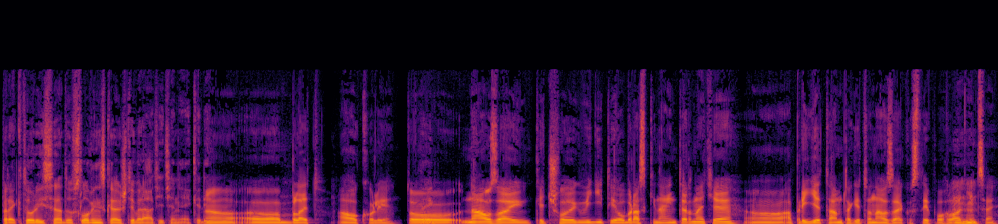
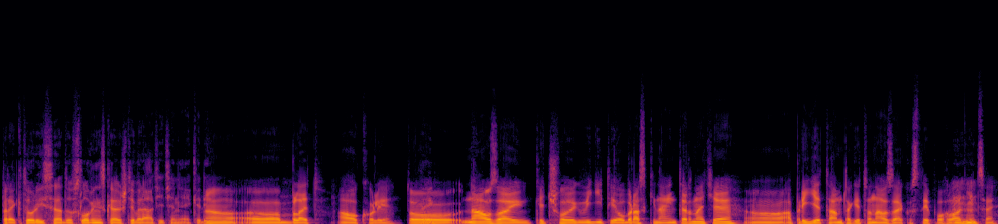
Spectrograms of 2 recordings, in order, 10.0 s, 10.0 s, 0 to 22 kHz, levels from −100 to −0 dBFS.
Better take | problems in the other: first | muffled; slightly; fading above 2.5 kHz

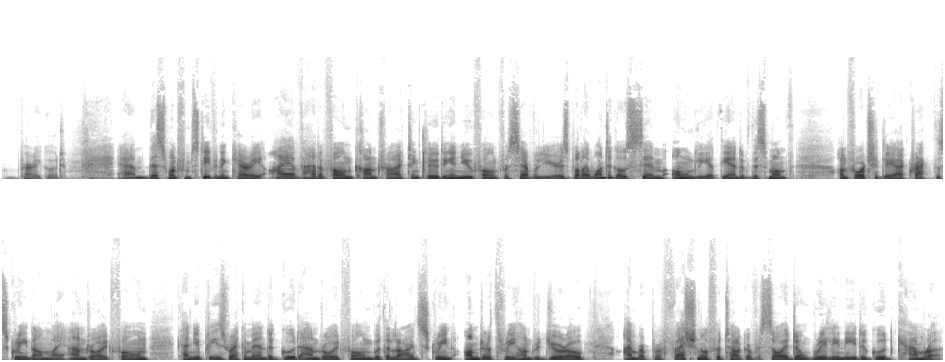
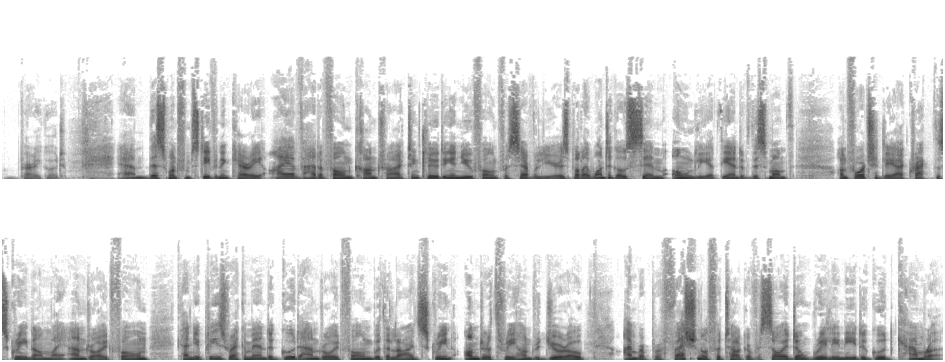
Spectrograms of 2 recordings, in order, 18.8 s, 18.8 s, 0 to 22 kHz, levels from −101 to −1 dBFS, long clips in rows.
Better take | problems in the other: second | muffled; very; fading above 3.5 kHz

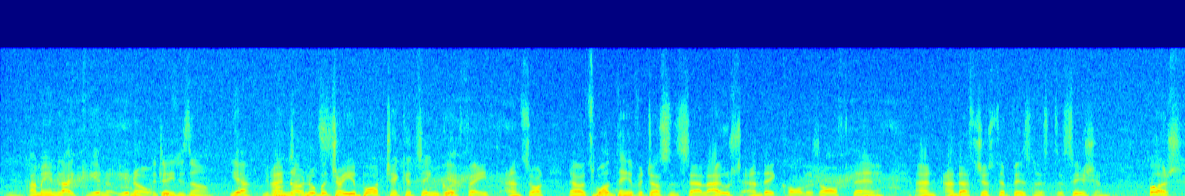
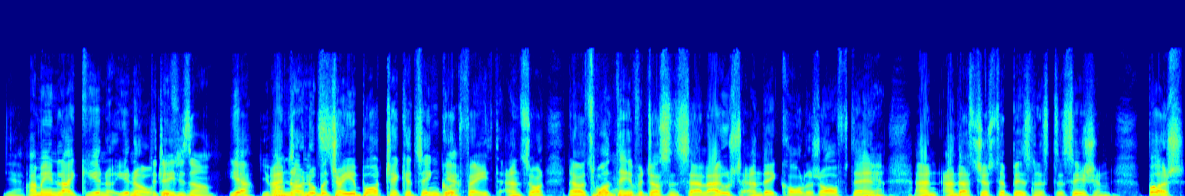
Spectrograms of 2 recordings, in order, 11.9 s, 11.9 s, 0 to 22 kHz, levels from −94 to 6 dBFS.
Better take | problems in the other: second | hiss; noticeable; throughout; 10 dB below the speech

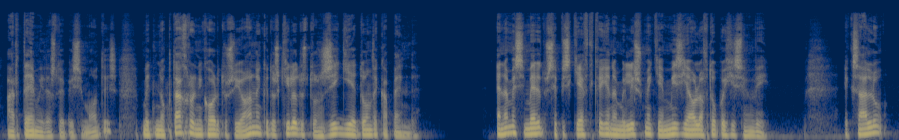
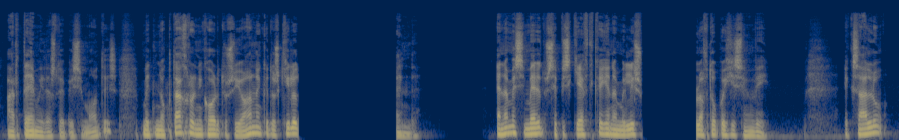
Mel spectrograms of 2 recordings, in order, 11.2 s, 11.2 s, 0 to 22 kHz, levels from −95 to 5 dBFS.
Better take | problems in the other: first | audio cutting out; at 3.5 s for 1 s and at 8 s for 0.5 s

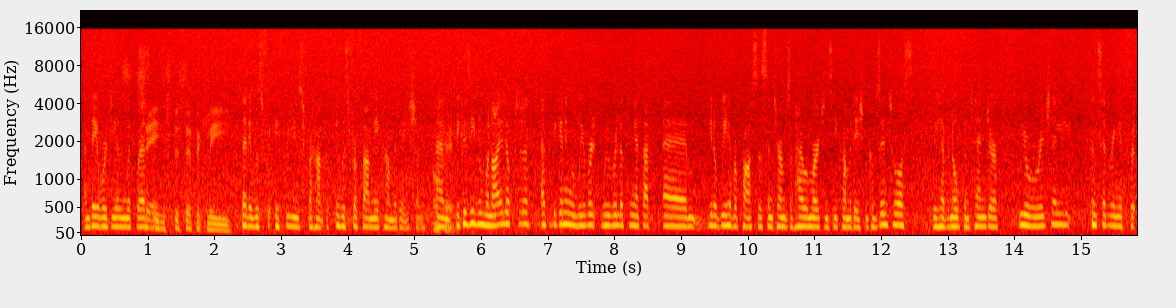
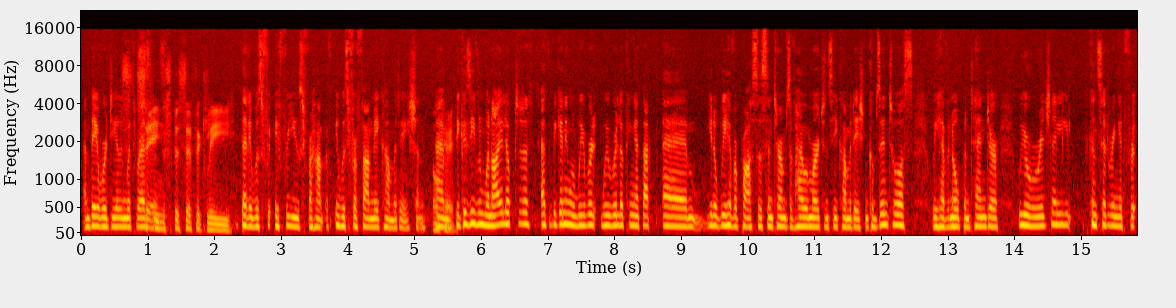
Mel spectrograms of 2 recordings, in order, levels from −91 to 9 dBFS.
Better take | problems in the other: second | hiss; loud; throughout; 4 dB below the speech; faint in the second

